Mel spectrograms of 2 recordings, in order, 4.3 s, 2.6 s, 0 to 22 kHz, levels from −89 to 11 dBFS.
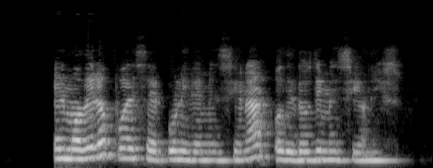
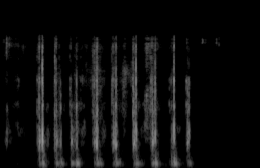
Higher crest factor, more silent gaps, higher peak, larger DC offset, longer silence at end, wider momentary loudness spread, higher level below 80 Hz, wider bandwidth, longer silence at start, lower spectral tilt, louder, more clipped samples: second, 16 dB vs 32 dB; second, none vs 0.28-0.36 s; first, -2 dBFS vs -10 dBFS; neither; second, 0.35 s vs 0.7 s; about the same, 8 LU vs 9 LU; first, -68 dBFS vs -74 dBFS; second, 6.8 kHz vs 9.8 kHz; first, 0.55 s vs 0.05 s; first, -8 dB/octave vs -1.5 dB/octave; first, -17 LUFS vs -39 LUFS; neither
